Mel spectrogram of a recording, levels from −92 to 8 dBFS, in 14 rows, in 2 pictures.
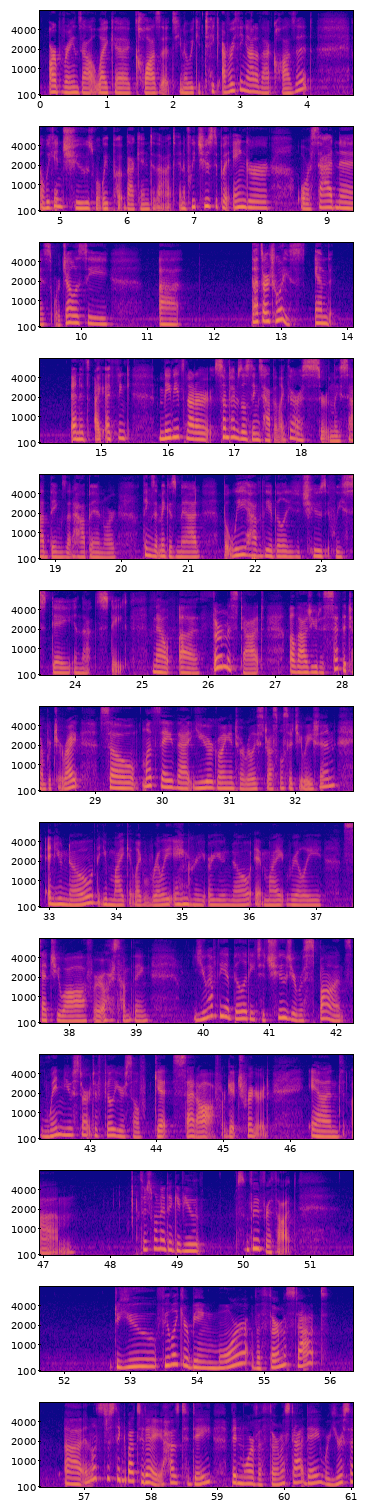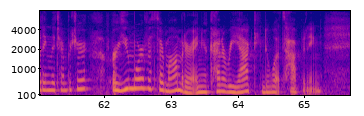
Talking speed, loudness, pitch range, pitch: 185 wpm, -30 LUFS, 180-245 Hz, 200 Hz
